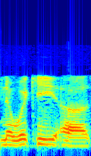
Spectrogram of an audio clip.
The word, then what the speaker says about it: Nowicki: My name is Andy Nowicki, spelled N-O-W-I-C-K-I.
